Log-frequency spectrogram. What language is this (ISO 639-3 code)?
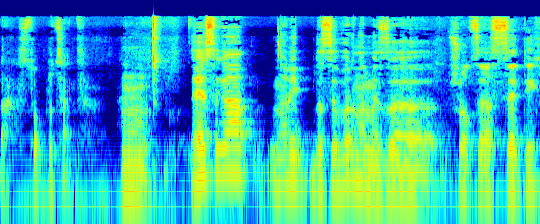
bul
